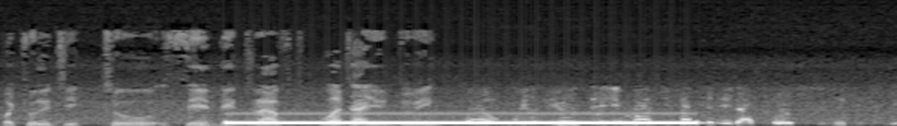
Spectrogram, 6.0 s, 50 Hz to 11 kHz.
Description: Telephone call progress tone (North American or UK plan), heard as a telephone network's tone, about 350, 440 Hz. Dial tone.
